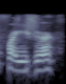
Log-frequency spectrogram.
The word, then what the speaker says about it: Fraser: As simple as it is, it's Fraser, like the House of Fraser.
